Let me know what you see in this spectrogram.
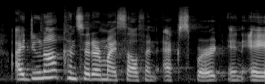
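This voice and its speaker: A woman talks at a fairly slow pace in a fairly high pitch with an animated tone. Her pitch variation is ordinary. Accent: Canadian. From Canada, Toronto. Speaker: AI workshop presenter. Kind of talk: live presentation. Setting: stage with audience.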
